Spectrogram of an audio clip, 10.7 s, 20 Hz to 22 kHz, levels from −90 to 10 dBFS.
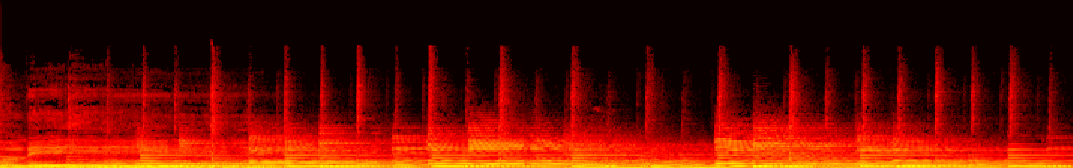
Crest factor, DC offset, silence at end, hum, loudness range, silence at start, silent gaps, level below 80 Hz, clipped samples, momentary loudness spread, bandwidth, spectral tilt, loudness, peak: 14 dB; under 0.1%; 0 s; none; 2 LU; 0 s; none; -54 dBFS; under 0.1%; 5 LU; 13 kHz; -6.5 dB/octave; -23 LUFS; -10 dBFS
